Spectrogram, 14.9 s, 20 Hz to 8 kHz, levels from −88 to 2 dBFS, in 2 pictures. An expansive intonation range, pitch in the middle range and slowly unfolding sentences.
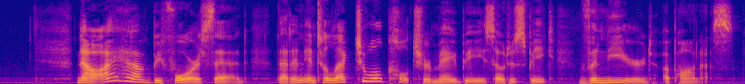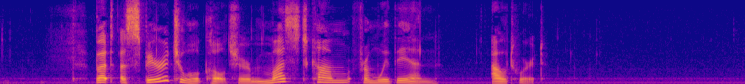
Yes: wide, 5.9 semitones; medium, 180 Hz; slow, 105 wpm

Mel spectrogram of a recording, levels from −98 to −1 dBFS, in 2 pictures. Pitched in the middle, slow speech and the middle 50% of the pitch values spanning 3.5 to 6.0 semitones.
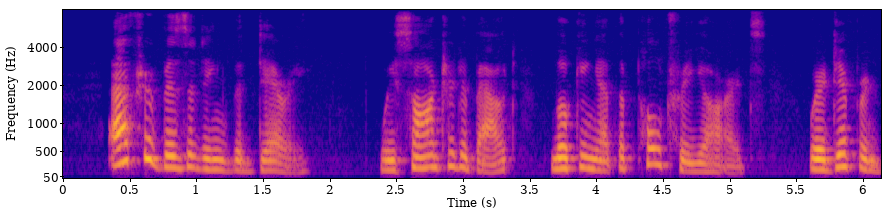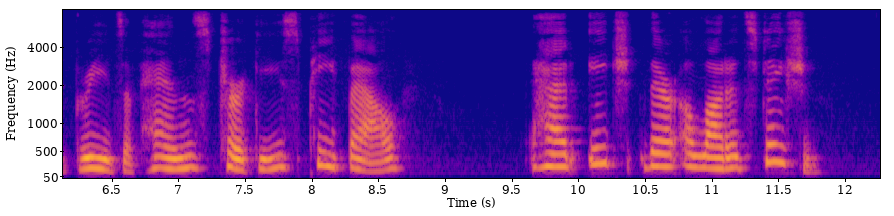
No: high, 200 Hz; slow, 120 wpm; average, 3.8 semitones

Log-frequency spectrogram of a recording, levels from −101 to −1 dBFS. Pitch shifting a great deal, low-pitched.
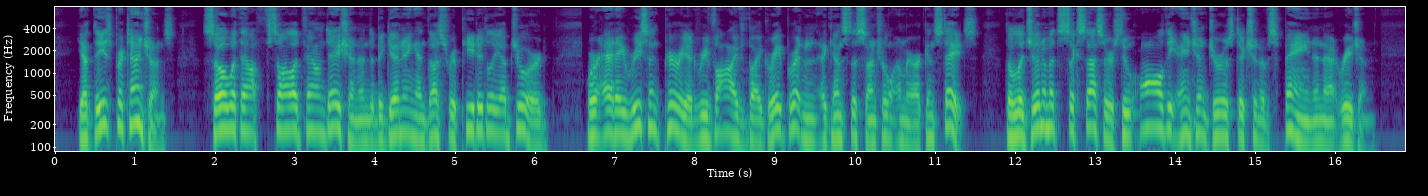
No: wide, 6.0 semitones; medium, 145 Hz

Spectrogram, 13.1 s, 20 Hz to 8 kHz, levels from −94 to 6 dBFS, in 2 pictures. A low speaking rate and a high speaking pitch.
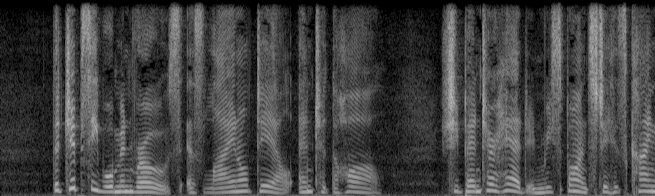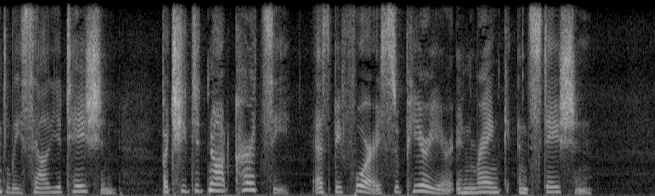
No: average, 150 wpm; high, 205 Hz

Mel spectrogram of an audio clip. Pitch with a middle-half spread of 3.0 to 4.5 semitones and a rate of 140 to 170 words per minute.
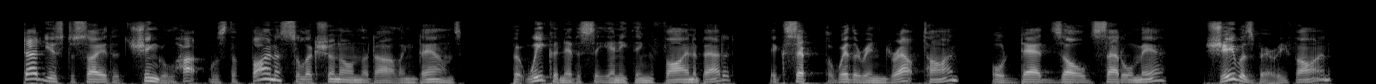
Yes: average, 3.8 semitones; average, 165 wpm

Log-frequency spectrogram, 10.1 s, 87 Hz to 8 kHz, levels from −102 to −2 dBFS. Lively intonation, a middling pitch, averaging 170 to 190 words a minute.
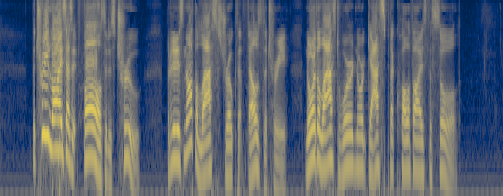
Yes: wide, 6.0 semitones; medium, 170 Hz; average, 180 wpm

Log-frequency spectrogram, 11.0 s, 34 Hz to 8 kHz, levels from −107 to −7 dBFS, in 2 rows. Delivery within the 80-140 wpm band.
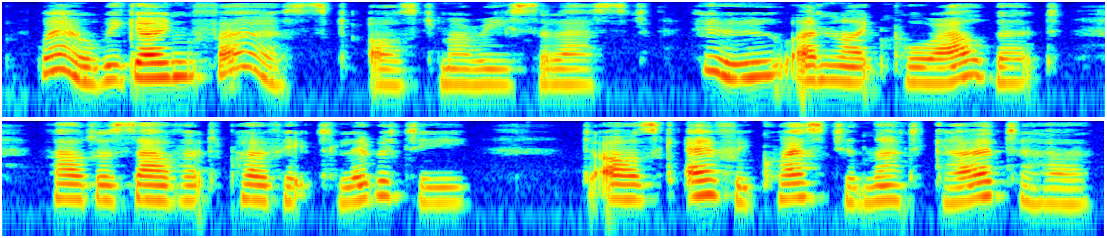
Yes: slow, 135 wpm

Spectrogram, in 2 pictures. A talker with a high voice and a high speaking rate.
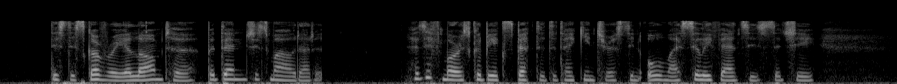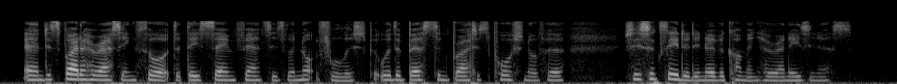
No: high, 200 Hz; average, 175 wpm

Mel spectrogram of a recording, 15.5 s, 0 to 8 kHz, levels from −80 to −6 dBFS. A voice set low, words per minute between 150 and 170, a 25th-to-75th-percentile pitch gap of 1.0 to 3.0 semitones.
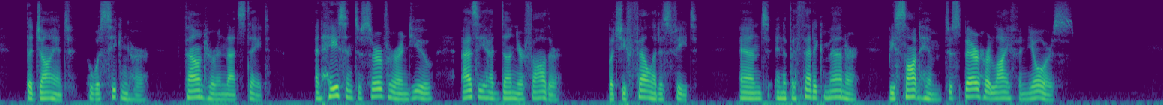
No: low, 125 Hz; average, 165 wpm; average, 3.6 semitones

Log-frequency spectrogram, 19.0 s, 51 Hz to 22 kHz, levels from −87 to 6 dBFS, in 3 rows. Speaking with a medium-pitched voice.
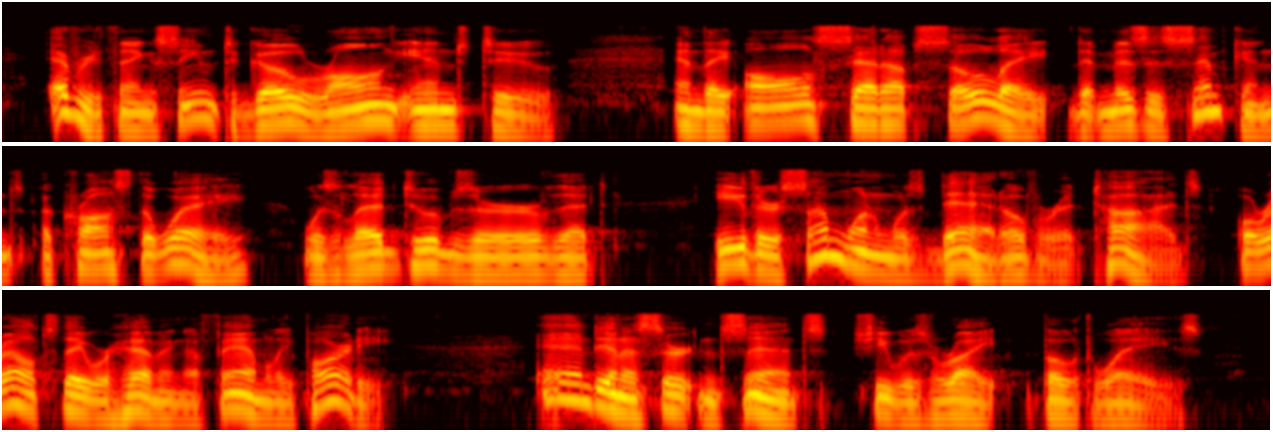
No: low, 105 Hz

